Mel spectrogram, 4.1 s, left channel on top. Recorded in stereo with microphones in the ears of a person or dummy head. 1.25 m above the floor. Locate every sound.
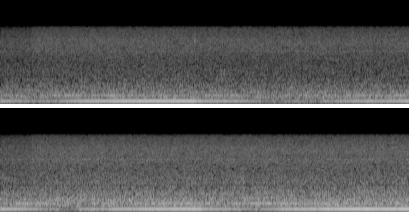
Only background noise.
